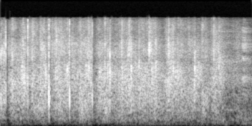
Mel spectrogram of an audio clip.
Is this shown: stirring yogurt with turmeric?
no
